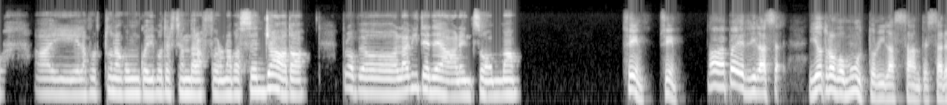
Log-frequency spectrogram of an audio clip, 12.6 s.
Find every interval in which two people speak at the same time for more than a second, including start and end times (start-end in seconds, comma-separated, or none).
none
